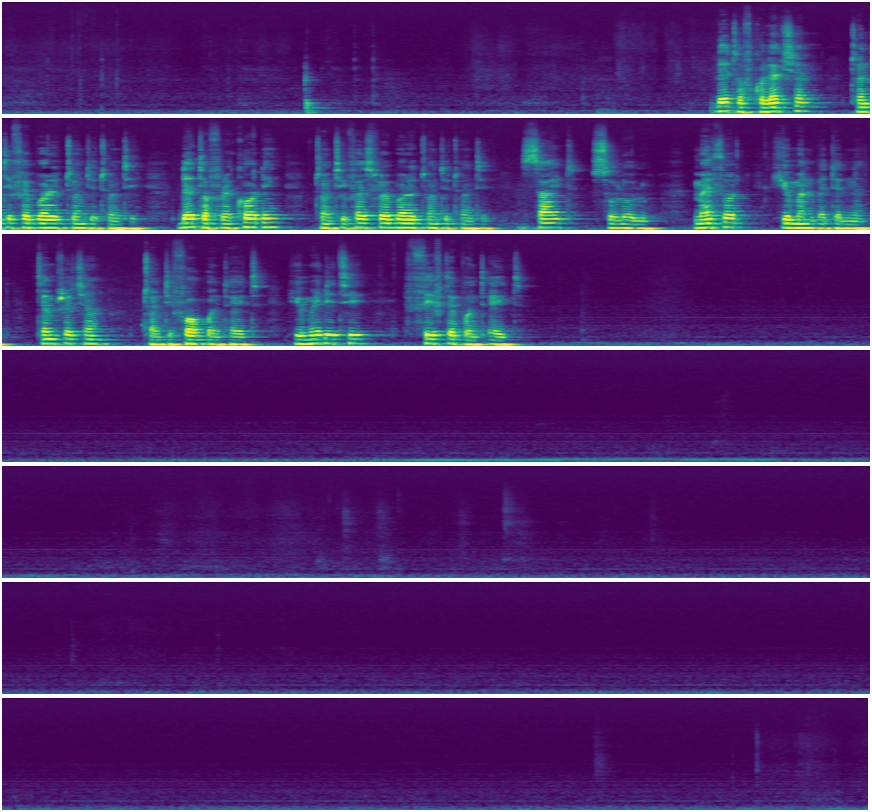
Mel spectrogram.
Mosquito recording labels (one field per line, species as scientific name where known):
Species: no mosquito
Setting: cup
